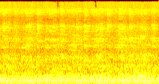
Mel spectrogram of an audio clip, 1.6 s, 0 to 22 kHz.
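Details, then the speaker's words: 1976 AMC Gremlin, revived after 36 years in storage, first run on fresh pump gas with Seafoam added: steady, even low rumble at idle with no ticking, knocking or stumble, quieter than before; normal healthy idle. "This thing runs way too well. It sounds quieter now, actually. I realize I'm not shouting as loud."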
